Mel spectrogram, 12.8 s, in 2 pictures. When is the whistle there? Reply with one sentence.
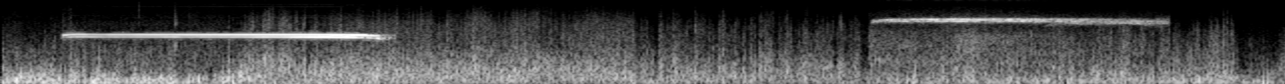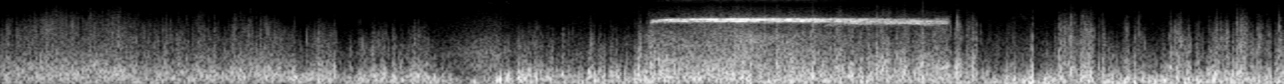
You can hear the whistle from 0.3 to 2.0 s, from 4.3 to 5.8 s and from 9.7 to 11.2 s.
